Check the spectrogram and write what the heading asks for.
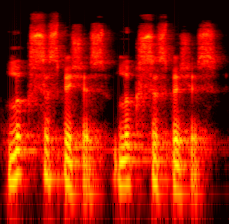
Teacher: if we link the words looks suspicious how do we pronounce them we only hear One S sound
